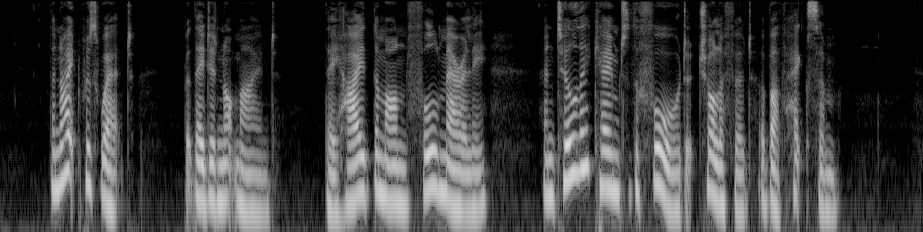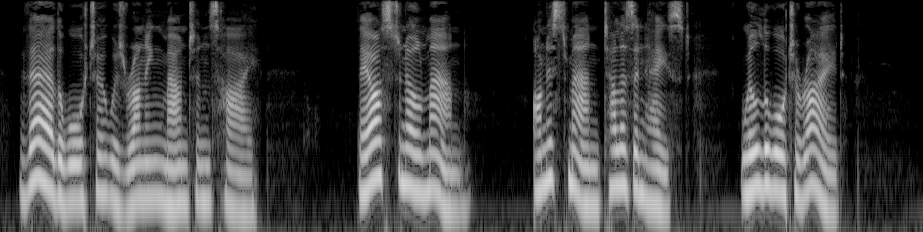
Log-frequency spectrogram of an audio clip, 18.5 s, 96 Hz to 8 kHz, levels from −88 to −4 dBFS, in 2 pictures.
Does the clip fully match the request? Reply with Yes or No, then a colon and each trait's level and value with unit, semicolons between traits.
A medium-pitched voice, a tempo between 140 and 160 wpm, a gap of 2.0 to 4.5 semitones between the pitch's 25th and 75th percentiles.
No: medium, 180 Hz; average, 155 wpm; average, 5.2 semitones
